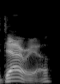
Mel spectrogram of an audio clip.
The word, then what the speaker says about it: Daria: Like her name is Daria and it's that's how you say it or Daria but like her nickname is Dasher which is more fun to say.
